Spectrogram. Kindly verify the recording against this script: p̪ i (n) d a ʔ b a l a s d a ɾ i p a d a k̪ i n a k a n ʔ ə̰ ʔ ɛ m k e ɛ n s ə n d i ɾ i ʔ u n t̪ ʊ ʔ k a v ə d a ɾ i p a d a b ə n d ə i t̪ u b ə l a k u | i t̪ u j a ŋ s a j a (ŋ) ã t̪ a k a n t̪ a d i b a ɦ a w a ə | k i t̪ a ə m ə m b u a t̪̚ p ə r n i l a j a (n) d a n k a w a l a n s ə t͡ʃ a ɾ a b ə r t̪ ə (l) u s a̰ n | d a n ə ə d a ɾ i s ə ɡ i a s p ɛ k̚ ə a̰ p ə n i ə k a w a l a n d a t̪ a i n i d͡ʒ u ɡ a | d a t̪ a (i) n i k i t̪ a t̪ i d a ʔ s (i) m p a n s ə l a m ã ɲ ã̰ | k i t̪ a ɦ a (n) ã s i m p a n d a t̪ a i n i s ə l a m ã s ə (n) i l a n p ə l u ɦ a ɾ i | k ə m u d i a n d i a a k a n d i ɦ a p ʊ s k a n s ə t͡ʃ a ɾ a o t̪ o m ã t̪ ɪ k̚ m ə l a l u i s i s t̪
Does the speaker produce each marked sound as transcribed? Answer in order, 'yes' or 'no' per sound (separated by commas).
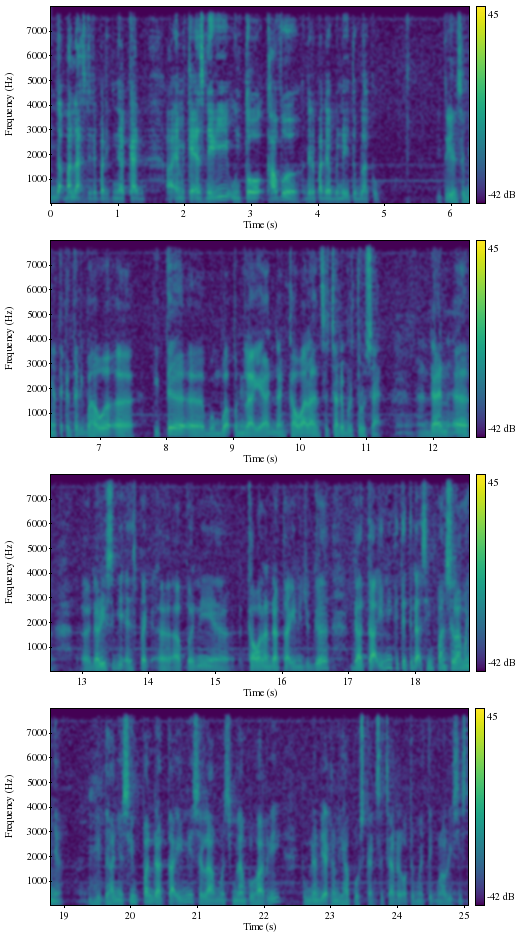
yes, no, yes, no, yes, yes, no, no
